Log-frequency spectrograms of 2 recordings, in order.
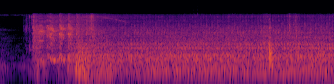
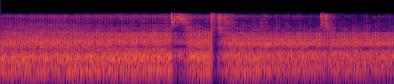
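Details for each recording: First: Isuzu Altera, hard starting and stalling: long steady cranking, several seconds of starter churn without catching cleanly; caused by a defective fuel filter and suction control valve. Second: Isuzu Altera diesel with hard starting and stalling, traced to a defective fuel filter and suction control valve: quiet, steady idle with a few handling clicks, no stumbling or hunting. Normal idle.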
